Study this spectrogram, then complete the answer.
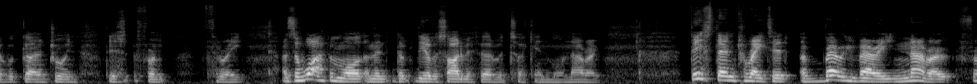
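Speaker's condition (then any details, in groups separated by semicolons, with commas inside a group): No condition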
